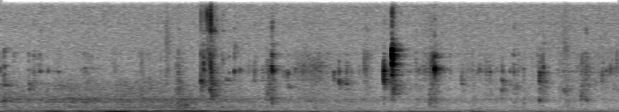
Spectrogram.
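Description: Close-miked chewing of a mouthful of soft lasagna, lips closed: a low rumble of chewing with scattered small wet mouth clicks.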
